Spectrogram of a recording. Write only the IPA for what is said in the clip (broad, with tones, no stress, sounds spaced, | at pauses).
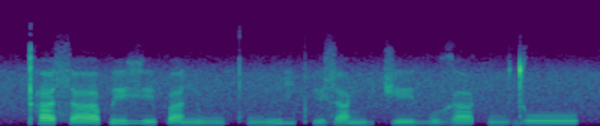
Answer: kʰ a˦ s aː˨˦ p e˦ ɣ e˨ p a˨ n uː˨ kʰ uː˨ ŋ i˦ pʰ ɪ˨ z a˨ ŋ i˨ t͡ʃ eː˦ v ʊ˦ ɣ aː˨ k uː˦ d oː˦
